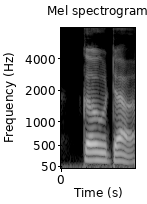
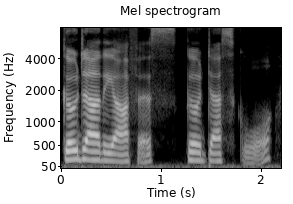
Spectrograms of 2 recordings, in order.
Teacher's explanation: >> Yes, because the T is trapped between two vowel sounds, the tongue doesn't fully stop the air flow to create a hard T. Instead, it just briefly taps the roof of the mouth. So, go to softens dramatically and becomes go da. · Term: alveolar tap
